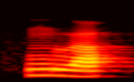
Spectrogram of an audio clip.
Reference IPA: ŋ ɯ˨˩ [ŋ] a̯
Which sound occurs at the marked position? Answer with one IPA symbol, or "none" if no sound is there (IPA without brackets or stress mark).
none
